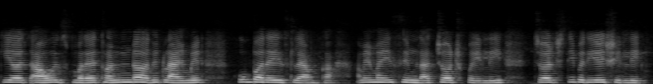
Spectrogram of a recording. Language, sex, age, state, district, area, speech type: Goan Konkani, female, 30-45, Goa, Tiswadi, rural, spontaneous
